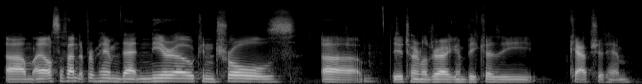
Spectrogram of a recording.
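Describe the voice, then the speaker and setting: A man casually recapping a game adventure as a podcast player, often halting as he searches his memory. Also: mid-range voice, little pitch movement, clean tone.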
